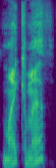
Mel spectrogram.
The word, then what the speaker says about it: Kmeth: And your guest is Mike Kmeth.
